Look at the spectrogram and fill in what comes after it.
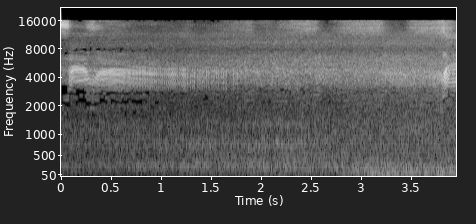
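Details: Male cicada's loud shrill droning noise, a steady high-pitched hiss held throughout with little variation.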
